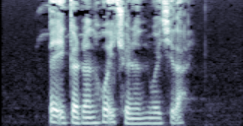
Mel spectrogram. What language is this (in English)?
Chinese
